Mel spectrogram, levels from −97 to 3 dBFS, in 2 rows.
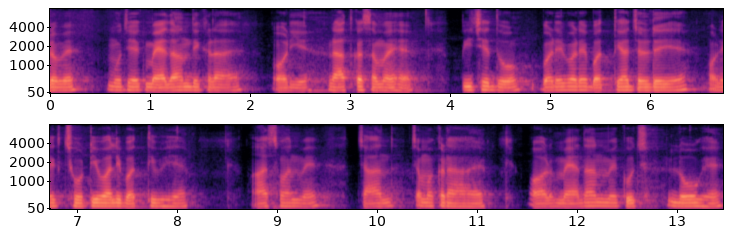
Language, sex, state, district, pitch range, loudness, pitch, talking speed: Hindi, male, Bihar, Kishanganj, 110-120 Hz, -26 LUFS, 115 Hz, 170 wpm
